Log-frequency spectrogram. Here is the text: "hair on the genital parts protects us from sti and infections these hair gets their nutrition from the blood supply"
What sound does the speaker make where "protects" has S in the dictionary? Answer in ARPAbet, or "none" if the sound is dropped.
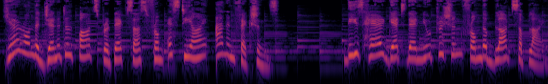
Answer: S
